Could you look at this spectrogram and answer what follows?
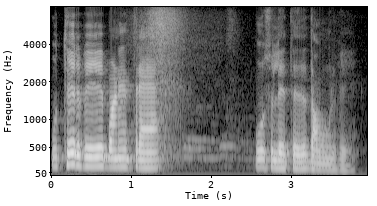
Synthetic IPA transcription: ʊt̪ʰːeːɾəpeːbəɽ̃ẽːt̪ɾɛː | ʊsleːt̪eːd̪ed̪aːũɾəbḛː

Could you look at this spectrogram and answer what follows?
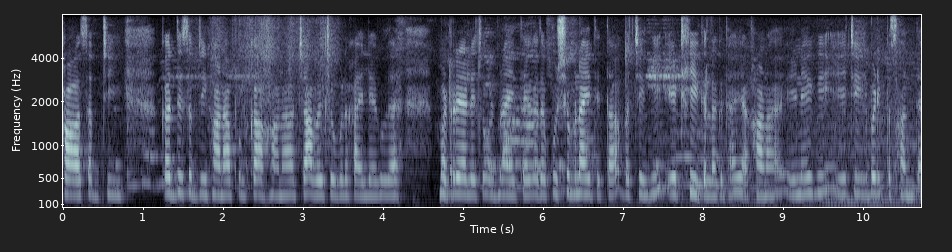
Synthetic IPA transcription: kʰaːsəb̚d͡ʒiːkəɾd̪iːsəbd͡ʒiːkʰaːnaːpʰʊlkaːkʰaːnaːt͡ʃaːʋəlt͡ʃoːɡlkʰaːileːɡʊd̪ɛː | məʈɾaːleːt͡ʃoːlbənaːit̪eːɡət̪ekʊʃbənaːid̪ɪt̪ːaːbətːʃẽːɡiːʔeːʈʰiːkləɡd̪aːjaːkʰaːnaːeːnẽːkieːt͡ʃiːzbəɽiːpəsənd̪ɛː

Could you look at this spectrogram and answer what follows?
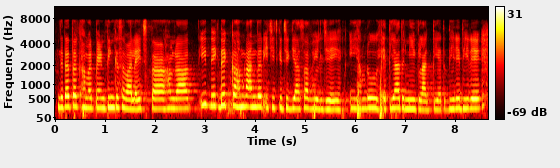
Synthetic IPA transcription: d͡ʒət̪at̪əkɦəməɾpẽɳʈiŋɡkesəβaləjt͡ʃʰt̪ɔɦəmɾa | id̪ekʰd̪ekːəɦəmɾaənd̪əɾit͡ʃid͡ʒked͡ʒiɡjasabʱeld͡ʒeiɦəmɾoḛt̪ijat̪niklaɡ̚t̪iɦɛt̪d̪ʱiɾed̪ʱiɾe

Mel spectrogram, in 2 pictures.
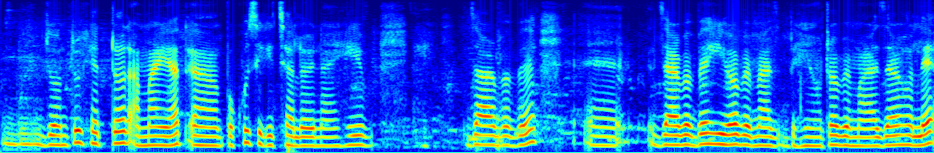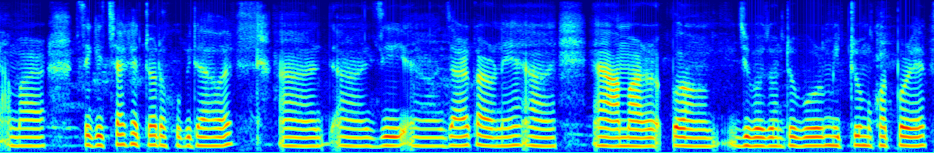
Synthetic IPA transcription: zɔntʊkʰɛtɹɔta̰maɹjatpɔkʰusikitsalojnajɦe | zaɹbabɛ | zaɹbabɛxiɦɔɦiɦɔtɔɹbɛmaɹazaɹɦolɛa̰maɹ | sikitsakʰɛtɹɔtɔxubidʱaɦɔj | zizaɹkaɹɔnɛ | amaɹ | zibɔzɔntubʊɹmɹitɹumukʰɔt̚pɔɹɛ

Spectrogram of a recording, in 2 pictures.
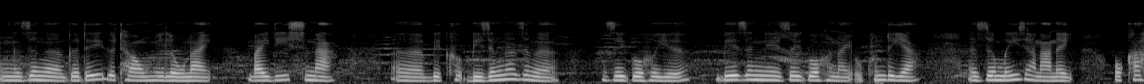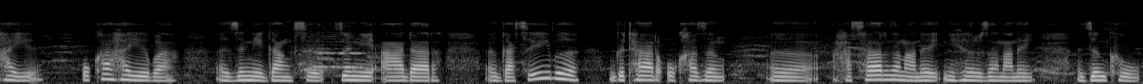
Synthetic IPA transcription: zɯŋɯɡɯdɯjɡɯtʰawmilɯwnaj | bajdisina | bkʰbizɯŋnɯzɯŋɯ | zɯjɡoɦɯjɯ | bezɯŋnizɯjɡoɦɯnajʔṵkʰundɯja | zɯmɯjzananɯj | ɔkʰaɦajɯ̰ɔkʰaɦajɯba | zɯŋniɡaŋsɯzɯŋniʔadaɾɡasɯjbɯ | ɡɯtʰaɾɔkʰazɯŋ | hasaɾzananɯjniɦɯɾzananɯjzɯŋkʰɯw

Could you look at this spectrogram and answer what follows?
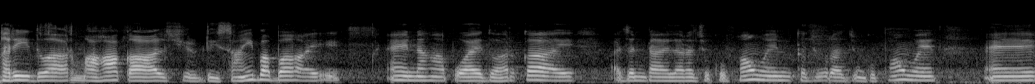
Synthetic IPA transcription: ɡɐɾiːd̪ʋaːɾmaːɦakaːlʃɪɾɖisãːĩbaːbaːɦeː | ɛ̃ːnɐɦãpoaːɦed̪ʱʋaːɾkaɦeː | ɐ̰d͡ʑəɳɖaɪlaɾad͡ʑũːɡʊpʰaːũɦɐɦɪnkɐd͡ʑuːɾad͡ʑũːɡʊpʰaːũɐɪnɪ | ɛ̃ː

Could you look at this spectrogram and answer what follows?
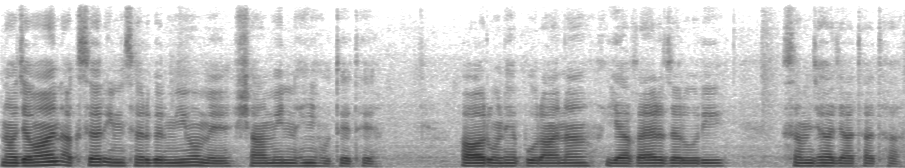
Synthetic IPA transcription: nɔːd͡ʒɐʋaːnɐksəɾɪnsɐɾɡəɾmijõmẽʃaːmɪlnɐɦĩɦoːt̪et̪ʰe | ɔːɾʊnɦẽpʊɾaːnajaɣɛːɾzɐɾuːɾi | sɐ̃md͡ʒʱad͡ʒaːt̪at̪ʰaː

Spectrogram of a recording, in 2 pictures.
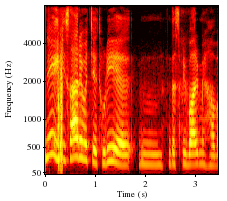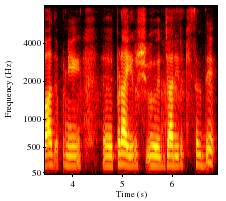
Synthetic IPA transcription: nɐĩĩsaːɾebətːʃet̪ʰoːɽiɦɛː | d̪əsmĩbaːɾmẽɦãbaːd̪əpne | pəɽaːiɾəd͡ʒaːɾiɾəkʰːi̥səkd̪eː

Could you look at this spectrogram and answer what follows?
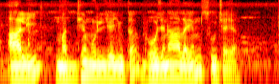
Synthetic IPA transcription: aːli | mɐd̪ʱjɐmuljɐjut̪ɐbʱoːd͡ʒɐnaːlɐjɐmsuːt͡ʃɐjɐ

